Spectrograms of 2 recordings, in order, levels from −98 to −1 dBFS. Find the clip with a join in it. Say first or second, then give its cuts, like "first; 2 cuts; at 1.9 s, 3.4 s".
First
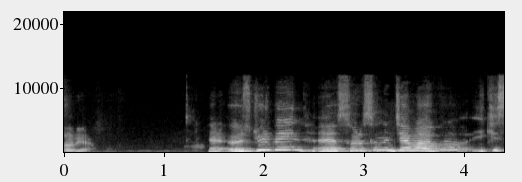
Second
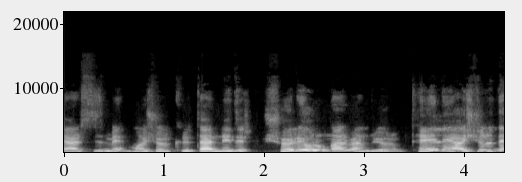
second; 1 cut; at 1.9 s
